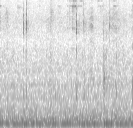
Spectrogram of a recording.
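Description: Faint, scattered clicks of a computer mouse and keyboard as a value is typed in, over a steady low electrical hum.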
